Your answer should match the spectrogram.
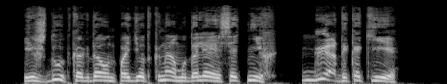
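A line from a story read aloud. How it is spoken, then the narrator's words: Growled. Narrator (Russian): прорычала адская блоха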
